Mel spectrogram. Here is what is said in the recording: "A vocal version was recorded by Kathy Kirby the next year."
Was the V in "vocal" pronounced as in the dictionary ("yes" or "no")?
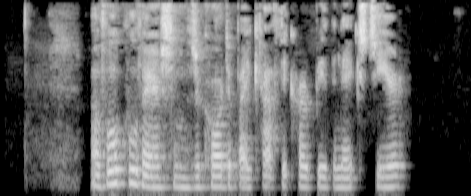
yes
